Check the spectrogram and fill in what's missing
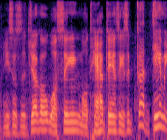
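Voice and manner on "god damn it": high, louder exasperated burst; mock frustrated curse. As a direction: blurt it out in frustration. Officer frustrated outburst.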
